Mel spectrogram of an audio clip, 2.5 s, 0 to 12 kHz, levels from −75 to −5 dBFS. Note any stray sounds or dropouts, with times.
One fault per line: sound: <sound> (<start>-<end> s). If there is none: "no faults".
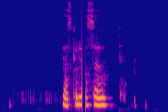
sound: dropout (1.2-1.3 s)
